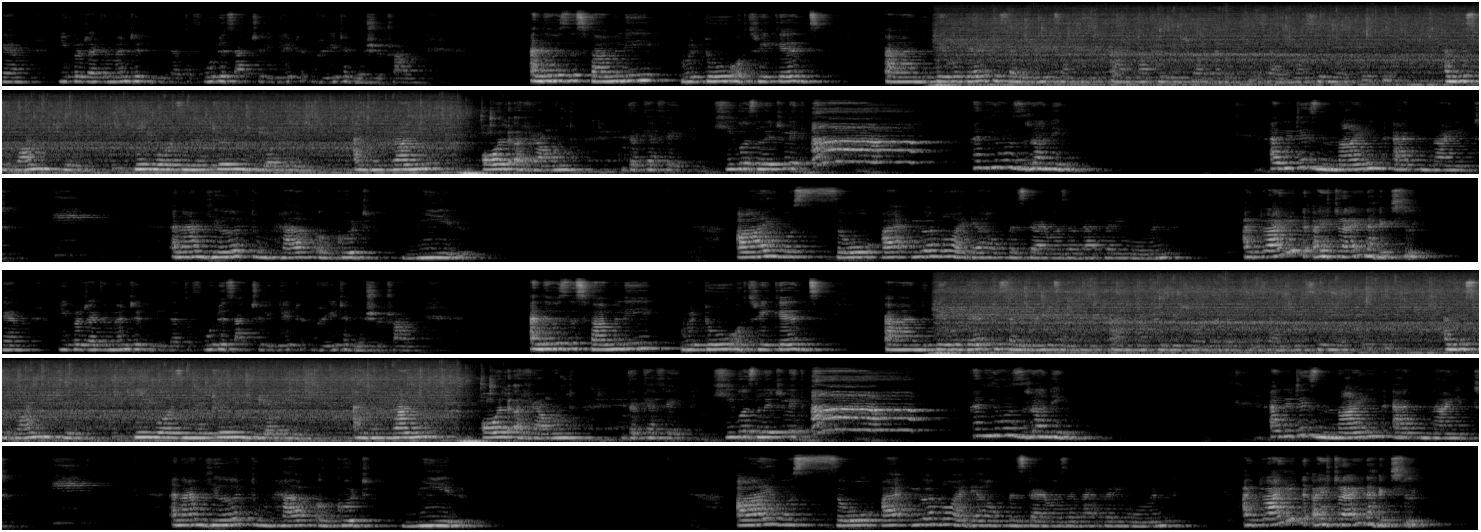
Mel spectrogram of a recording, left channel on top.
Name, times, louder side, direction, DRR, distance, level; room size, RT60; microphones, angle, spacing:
voice 1, 0.0-4.4 5.3-8.2 8.8-19.3 19.6-24.1 24.4-25.6 27.3-29.6 30.0-30.5 31.2-34.3 36.5-41.4 41.9-43.7, right 1 dB, 45° right, 2.4 m, -31 dB
Water tap faucet / Sink (filling or washing), 9.3-21.6, right 2 dB, 25° right, 1.9 m, -35 dB
19.0 x 6.7 x 4.0 m
head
